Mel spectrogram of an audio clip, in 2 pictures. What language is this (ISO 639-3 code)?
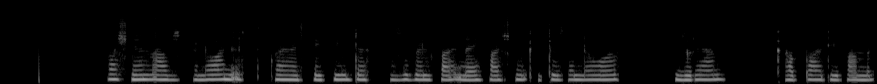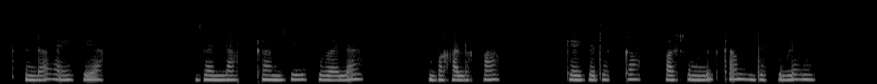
tir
